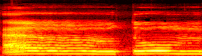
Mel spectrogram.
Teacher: Kemudian antum nun sukun bertemu dengan ta dibaca ikhfa. Kemudian antum mim sukun bertemu dengan alif itu bacaan izhar syafawi. Izhar itu jelas syafawi di bibir.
